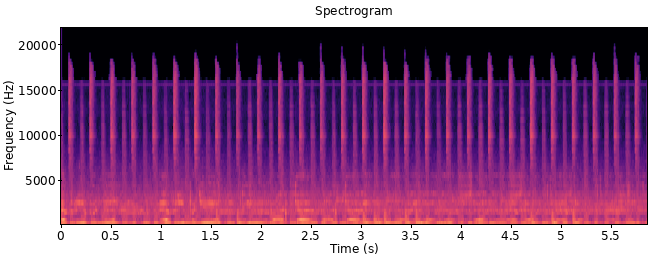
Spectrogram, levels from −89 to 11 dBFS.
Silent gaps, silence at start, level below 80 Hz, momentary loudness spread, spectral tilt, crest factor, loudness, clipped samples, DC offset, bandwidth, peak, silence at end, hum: none; 0 s; -24 dBFS; 4 LU; -5 dB/octave; 16 dB; -18 LUFS; under 0.1%; 0.2%; 19.5 kHz; -2 dBFS; 0 s; none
